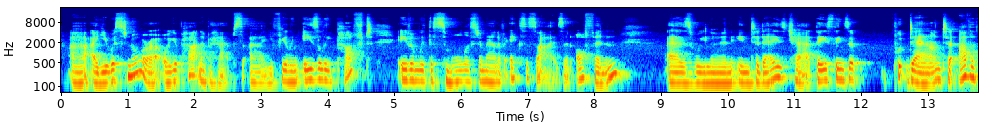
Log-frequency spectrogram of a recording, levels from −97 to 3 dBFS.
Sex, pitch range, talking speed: female, 125-155 Hz, 155 wpm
